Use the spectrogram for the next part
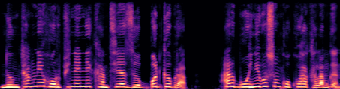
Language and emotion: Bodo, angry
